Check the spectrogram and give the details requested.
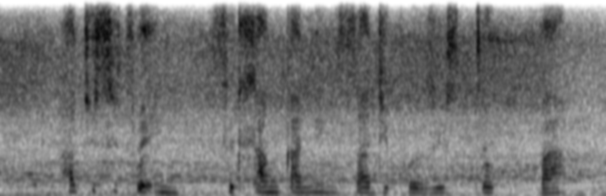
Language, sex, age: Southern Sotho, female, 22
